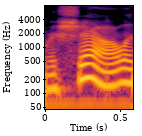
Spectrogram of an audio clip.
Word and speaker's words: Rochelle: My name is Rita, spelled R-I-T-A, and my last name, Rochelle, is spelled R-O-C-H-E-L-L-E.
